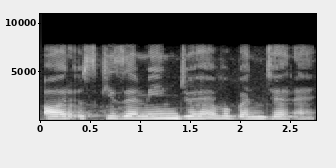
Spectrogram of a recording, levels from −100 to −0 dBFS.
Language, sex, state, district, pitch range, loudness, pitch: Hindi, female, Uttar Pradesh, Hamirpur, 210-230 Hz, -16 LUFS, 220 Hz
